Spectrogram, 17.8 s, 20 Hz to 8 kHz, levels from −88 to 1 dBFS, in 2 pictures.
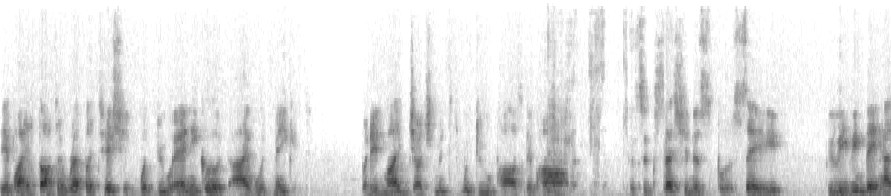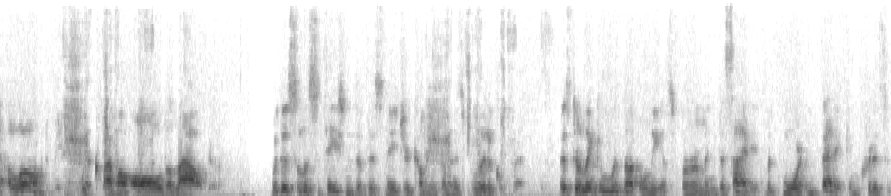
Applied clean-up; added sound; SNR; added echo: neural separator model SepFormer DNS4.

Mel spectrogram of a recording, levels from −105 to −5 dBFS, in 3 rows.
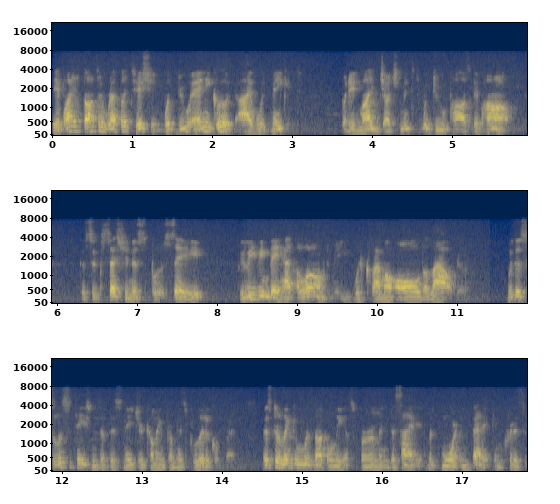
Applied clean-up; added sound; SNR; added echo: none; none; none; none.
